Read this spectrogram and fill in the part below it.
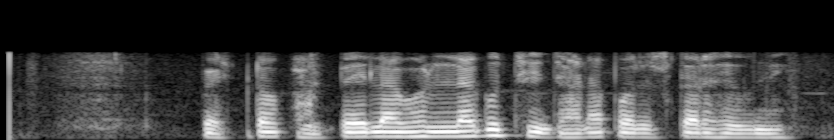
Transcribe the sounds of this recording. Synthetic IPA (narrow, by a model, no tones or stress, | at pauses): peʈːɔpʰãt̪ajlabʱɔlilaɡut͡ʃʰid͡ʒʱaɽapɔɾɔskaɾɔɦewni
